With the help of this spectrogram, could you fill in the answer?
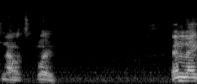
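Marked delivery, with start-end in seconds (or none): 0.0-0.6 "No, it's blue." lower and softer, flat-out stubborn; deadpan stubborn. Acted. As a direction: stare him down and say it low. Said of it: "just looks him in the face and says".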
